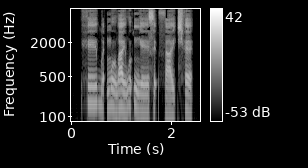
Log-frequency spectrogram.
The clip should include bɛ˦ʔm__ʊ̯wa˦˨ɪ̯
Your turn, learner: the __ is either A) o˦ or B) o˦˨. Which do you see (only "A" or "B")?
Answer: B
